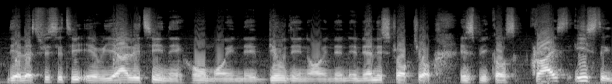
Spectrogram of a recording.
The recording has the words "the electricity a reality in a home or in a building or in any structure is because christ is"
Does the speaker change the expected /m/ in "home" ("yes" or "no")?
no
